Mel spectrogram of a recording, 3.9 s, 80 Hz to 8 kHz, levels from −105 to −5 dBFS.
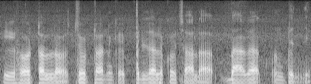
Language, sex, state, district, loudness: Telugu, male, Andhra Pradesh, Sri Satya Sai, -19 LUFS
